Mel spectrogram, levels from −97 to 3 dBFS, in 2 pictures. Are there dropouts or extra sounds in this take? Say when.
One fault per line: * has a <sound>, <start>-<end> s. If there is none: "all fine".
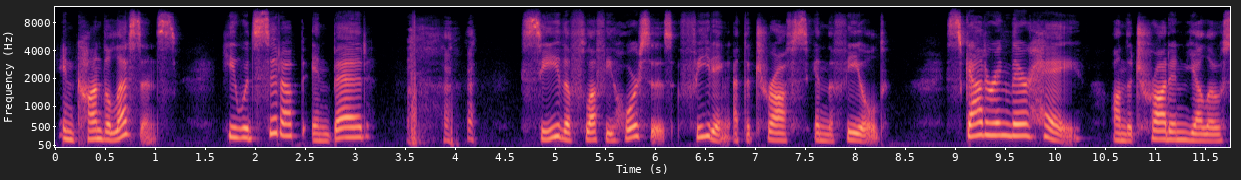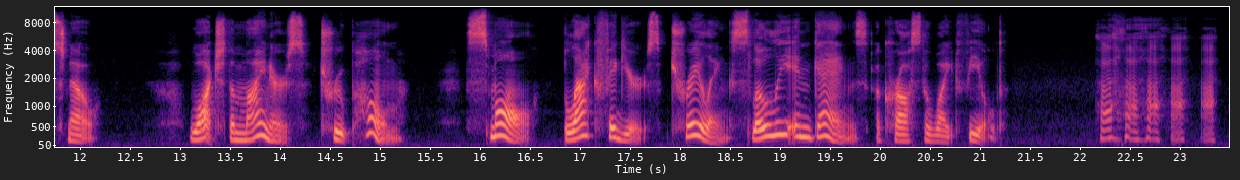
* has a laugh, 3.5-4.2 s
* has a laugh, 22.2-23.4 s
